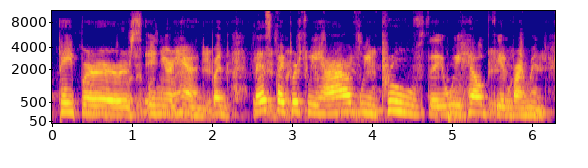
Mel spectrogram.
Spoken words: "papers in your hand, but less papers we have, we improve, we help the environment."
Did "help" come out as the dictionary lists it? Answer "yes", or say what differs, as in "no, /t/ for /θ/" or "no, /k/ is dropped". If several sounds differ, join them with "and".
yes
